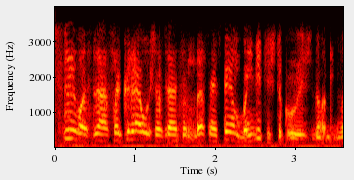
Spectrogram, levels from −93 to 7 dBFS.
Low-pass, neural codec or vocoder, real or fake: 3.6 kHz; codec, 32 kHz, 1.9 kbps, SNAC; fake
